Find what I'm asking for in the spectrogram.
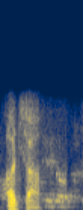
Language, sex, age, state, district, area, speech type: Maithili, male, 30-45, Bihar, Muzaffarpur, rural, conversation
